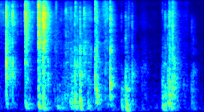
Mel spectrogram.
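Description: Plastic comic-book sleeve crinkling and rustling in irregular bursts as a comic is handled and slid out of it.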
